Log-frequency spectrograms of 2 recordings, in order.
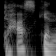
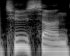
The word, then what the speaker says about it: Tucson: will be located in Tucson Arizona the opening you know when I naturally pronounced it properly but whenever I read it earlier I'm like Tuscan Arizona where the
